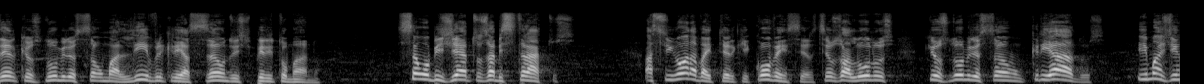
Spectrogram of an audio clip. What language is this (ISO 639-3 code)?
por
